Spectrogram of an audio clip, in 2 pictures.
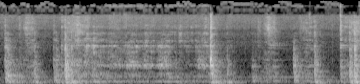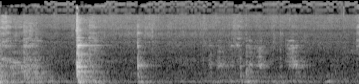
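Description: Garlic cooks over low heat in a pot, softly sizzling while a spoon stirs and scrapes with repeated close, sharp clanks against the sides.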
